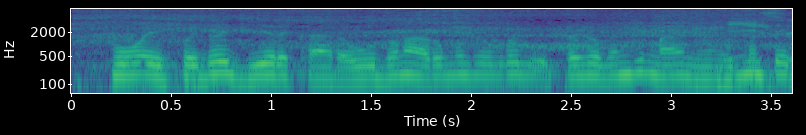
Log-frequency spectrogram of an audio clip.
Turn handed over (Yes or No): Yes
